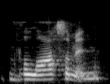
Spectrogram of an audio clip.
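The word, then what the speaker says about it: vélocimane: all the information uh velociman that's the only pronunciation it's a noun french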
